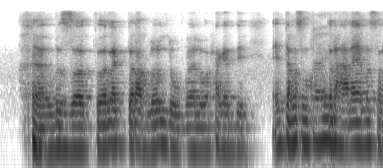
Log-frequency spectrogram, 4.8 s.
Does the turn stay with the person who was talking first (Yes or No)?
Yes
